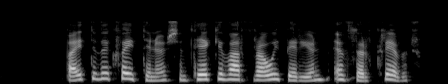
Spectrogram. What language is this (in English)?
Icelandic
